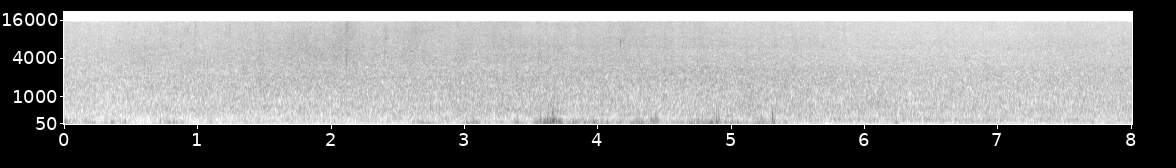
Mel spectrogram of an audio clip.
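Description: Wind buffeting the microphone in irregular low gusts, strongest about three and a half seconds in, over a steady rush of ocean surf.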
